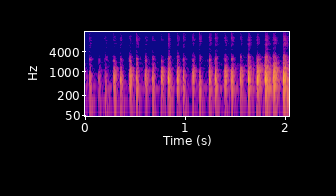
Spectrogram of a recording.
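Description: A drum roll sound effect: fast, even drum strokes.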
